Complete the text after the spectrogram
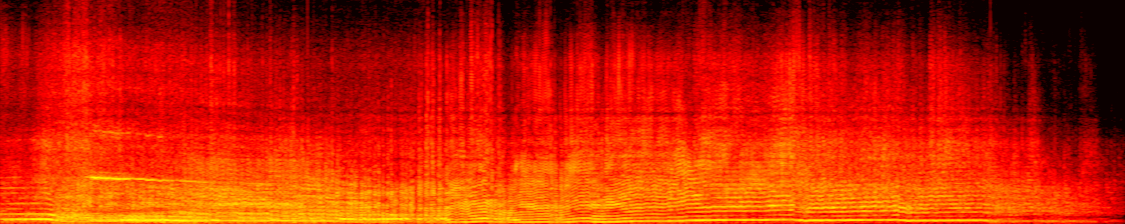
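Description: A rally car engine roars loudly, revving up and dropping as gears change while the car speeds past.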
